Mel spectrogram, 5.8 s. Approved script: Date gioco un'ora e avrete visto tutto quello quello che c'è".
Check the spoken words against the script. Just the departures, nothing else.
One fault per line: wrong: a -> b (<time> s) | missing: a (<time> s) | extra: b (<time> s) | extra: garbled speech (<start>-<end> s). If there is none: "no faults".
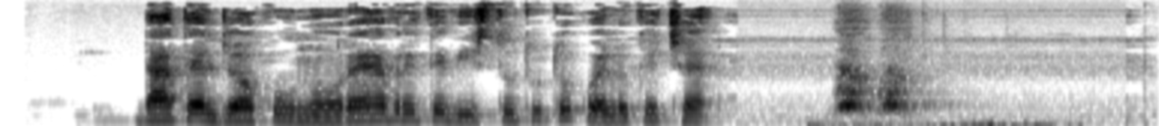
extra: al (1.0 s)
missing: quello (3.2 s)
